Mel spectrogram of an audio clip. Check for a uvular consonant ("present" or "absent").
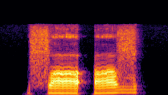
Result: absent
